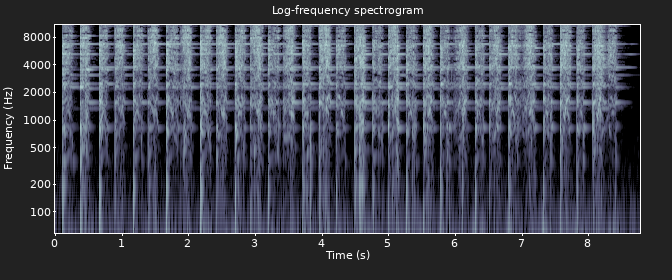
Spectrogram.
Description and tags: Have you tried to sharpen a kitchen (butcher)knife by means of a round steel, the type all kitchen personnel use? My knives were sharper before my attempts. My wife had some words for me when she used the knives. She had to buy a new kit.
sharpen, knife, kitchen, cutlery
